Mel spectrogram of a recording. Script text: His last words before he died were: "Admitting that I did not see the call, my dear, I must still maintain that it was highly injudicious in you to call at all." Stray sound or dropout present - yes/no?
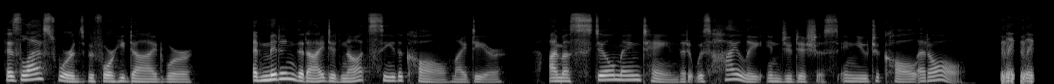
yes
